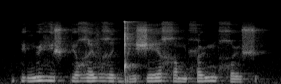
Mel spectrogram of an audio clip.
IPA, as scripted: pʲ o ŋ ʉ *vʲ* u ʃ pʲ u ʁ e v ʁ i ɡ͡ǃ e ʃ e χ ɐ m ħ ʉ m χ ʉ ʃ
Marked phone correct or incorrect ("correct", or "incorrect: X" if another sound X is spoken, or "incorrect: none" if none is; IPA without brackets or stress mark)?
correct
